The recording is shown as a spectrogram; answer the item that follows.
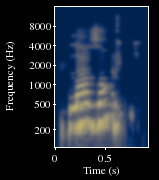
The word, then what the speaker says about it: blouson: And she says she wore a khaki blousen, is that how you say it? Blousen? Don't know. – Blouson.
